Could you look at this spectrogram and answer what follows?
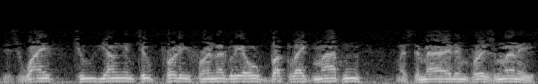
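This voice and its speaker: A man acting a gruff, blunt police lieutenant in a radio drama, curt and cynical. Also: mid-range voice, brisk, lightly acted. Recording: dull old radio broadcast with hiss.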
